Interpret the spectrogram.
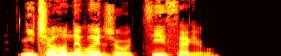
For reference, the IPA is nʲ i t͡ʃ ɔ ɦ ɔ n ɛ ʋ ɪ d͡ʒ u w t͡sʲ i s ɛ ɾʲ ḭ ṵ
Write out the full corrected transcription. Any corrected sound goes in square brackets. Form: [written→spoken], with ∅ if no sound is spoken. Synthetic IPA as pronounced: nʲ i t͡ʃ ɔ ɦ ɔ n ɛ ʋ ɪ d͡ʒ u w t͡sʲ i s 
